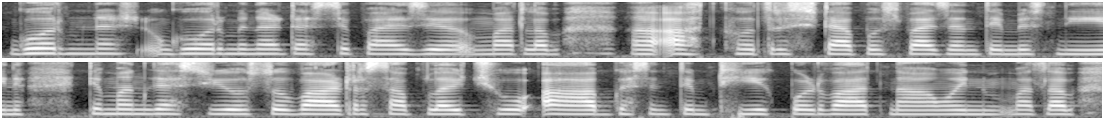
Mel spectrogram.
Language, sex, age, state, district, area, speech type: Kashmiri, female, 18-30, Jammu and Kashmir, Shopian, rural, spontaneous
